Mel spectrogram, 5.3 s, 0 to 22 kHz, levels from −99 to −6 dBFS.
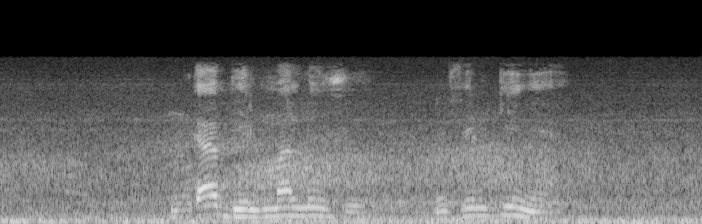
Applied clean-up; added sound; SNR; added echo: none; Aircraft; 2 dB; none.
